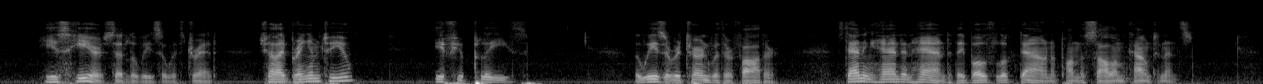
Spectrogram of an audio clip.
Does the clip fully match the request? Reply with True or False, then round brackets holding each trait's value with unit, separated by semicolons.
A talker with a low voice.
True (100 Hz)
